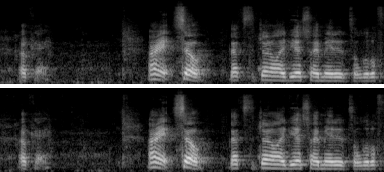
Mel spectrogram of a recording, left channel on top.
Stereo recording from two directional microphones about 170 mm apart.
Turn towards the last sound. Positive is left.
turn(degrees=-40)  # may be behind; listen again after turning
